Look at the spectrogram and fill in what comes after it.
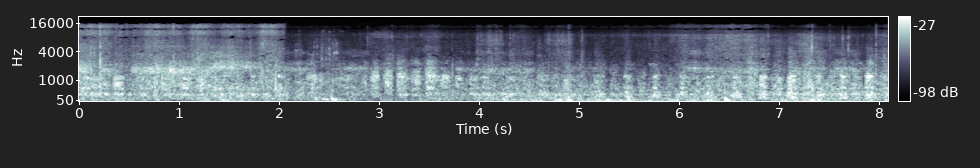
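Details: Irish Wolfhounds out on a countryside walk with their pack, reservoir, moorland and woodland trails. Fast, steady panting runs at roughly three and a half breaths a second, with a breathy hiss of wind and rustling underneath, louder at the start.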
